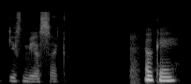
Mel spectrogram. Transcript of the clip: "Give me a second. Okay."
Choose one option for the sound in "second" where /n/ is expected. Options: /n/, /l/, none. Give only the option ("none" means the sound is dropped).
none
